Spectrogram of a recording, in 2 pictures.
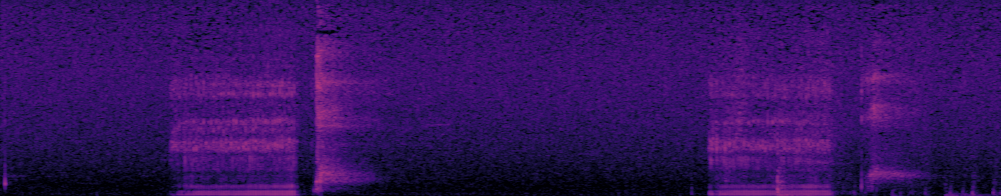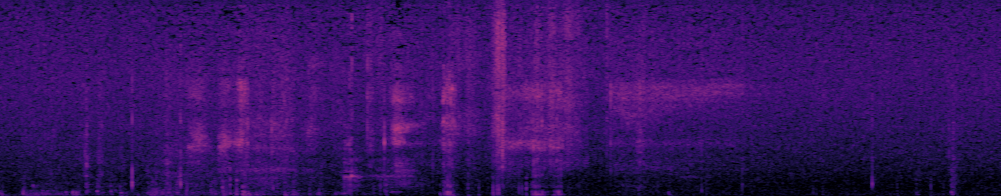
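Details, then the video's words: French Bulldog snoring and blowing bubbles indoors: two rough buzzy snores about five seconds apart, then a stretch of small clicks, smacks and faint rustling noises. "Funny French bulldog snores and blows bubbles"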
